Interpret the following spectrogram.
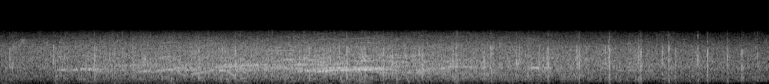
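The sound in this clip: Applause from an audience for a priest hosting the event: dense, steady clapping that swells to a peak midway, then eases slightly toward the end.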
